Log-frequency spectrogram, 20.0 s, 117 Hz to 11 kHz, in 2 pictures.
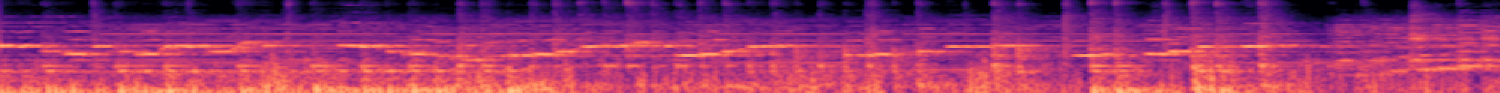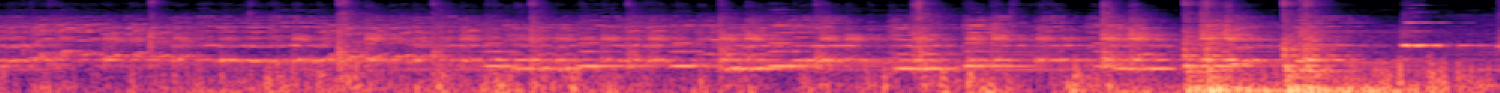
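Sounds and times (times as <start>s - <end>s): bamboo flute: 0.0s - 20.0s
violin melody: 0.0s - 20.0s.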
